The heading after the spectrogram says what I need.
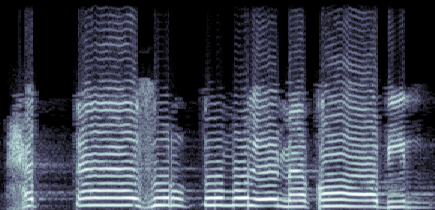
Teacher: ہم نے زا کو سختی کے ساتھ پڑھنا ہے، سیٹی کی آواز میں پڑھنا ہے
